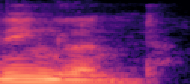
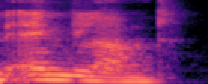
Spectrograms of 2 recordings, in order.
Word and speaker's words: England: Weiblingen ist die Partnerstadt von Mayenne in Frankreich und Devizes in England. Except you need to pronounce it in German, so it's in England.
